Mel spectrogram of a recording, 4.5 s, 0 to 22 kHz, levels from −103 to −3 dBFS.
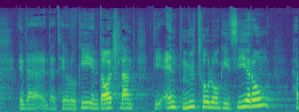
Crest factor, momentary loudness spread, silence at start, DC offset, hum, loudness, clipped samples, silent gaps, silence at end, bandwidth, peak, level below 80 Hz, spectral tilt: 18 dB; 13 LU; 0 s; under 0.1%; none; -23 LUFS; under 0.1%; none; 0 s; 17 kHz; -6 dBFS; -60 dBFS; -5 dB/octave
